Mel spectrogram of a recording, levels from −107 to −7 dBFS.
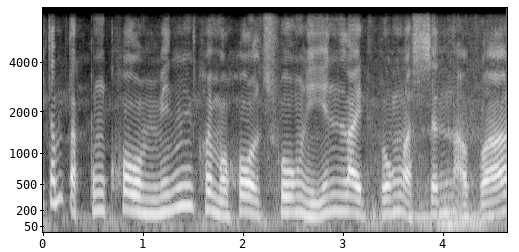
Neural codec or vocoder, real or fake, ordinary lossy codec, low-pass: codec, 24 kHz, 6 kbps, HILCodec; fake; none; 7.2 kHz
